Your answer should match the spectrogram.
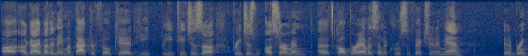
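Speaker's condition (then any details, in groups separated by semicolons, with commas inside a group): No condition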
